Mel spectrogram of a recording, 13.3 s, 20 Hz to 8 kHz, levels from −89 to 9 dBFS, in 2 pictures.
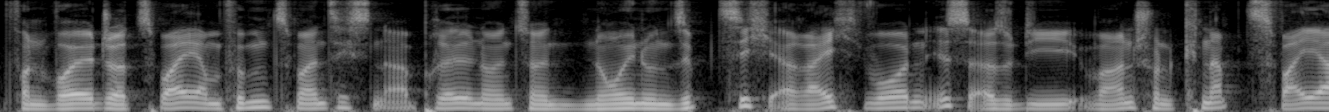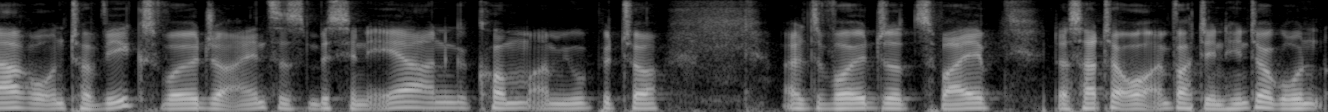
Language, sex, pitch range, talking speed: German, male, 115-135 Hz, 165 wpm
